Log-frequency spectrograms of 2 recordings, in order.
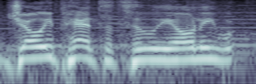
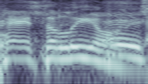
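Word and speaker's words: Pantoliano: Do you remember the one with Joey Pantatileone? Oh, sorry. Whoa. Pantalones?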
